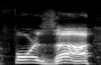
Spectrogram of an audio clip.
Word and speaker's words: Fourze: episodes of Kamen Rider Forza you may recall that last week I pronounced it wrong as for Z my mistake I hadn't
